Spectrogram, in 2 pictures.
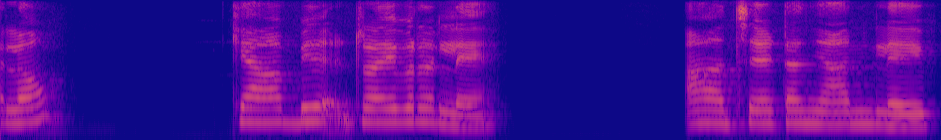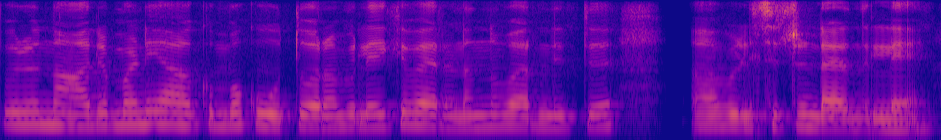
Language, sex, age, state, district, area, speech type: Malayalam, female, 18-30, Kerala, Kannur, rural, spontaneous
